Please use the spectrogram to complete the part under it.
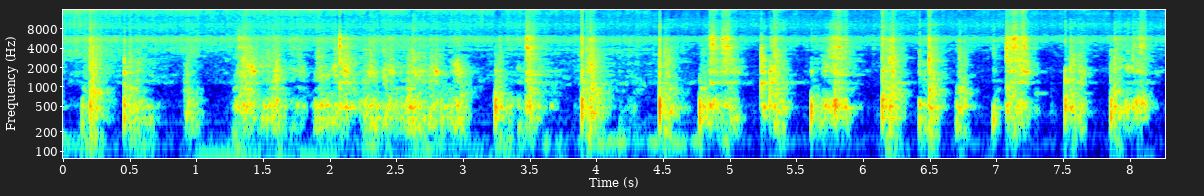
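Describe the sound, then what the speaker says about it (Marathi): A spoon scrapes and clinks around a metal bowl, mixing dry ground spices with chilli and garam masala for a spicy Savji-style goat head curry, in steady close rhythmic strokes with no talking. "आणि आता हे सर्व मसाले आपण मिक्स करून घेऊ."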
